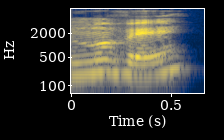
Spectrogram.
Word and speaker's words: mauvais: And then mauvais, again, we don't pronounce that consonant at the end. We don't pronounce the S. We just say il fait mauvais.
